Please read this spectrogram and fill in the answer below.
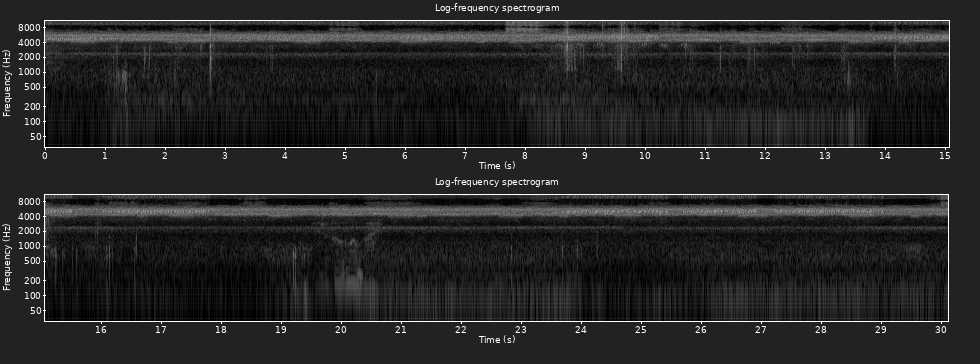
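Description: A steady, high-pitched chorus of night insects that swells and eases every few seconds, over a faint low rumble.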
